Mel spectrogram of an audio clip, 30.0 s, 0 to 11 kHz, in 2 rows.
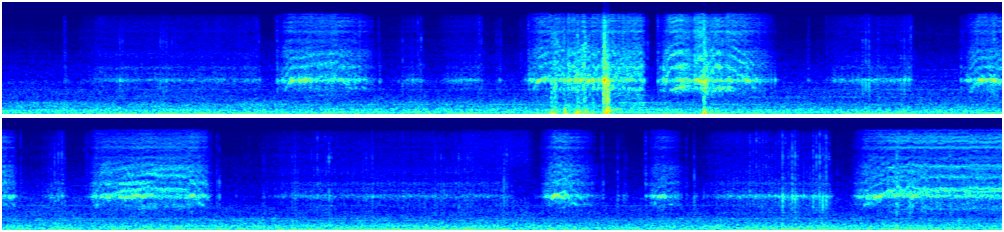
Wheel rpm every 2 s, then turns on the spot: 10, 30, 80, 20, 140, 110, 20, 30, 100, 20, 30, 30, 10, 40, 150.
0-6 12-16 18-22 24-26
